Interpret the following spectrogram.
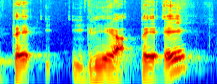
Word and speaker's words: type: Escribe T-Y-P-E, type, pero se pronuncia type, con una P fuerte.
